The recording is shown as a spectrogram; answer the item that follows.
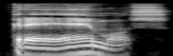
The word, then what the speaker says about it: creemos: So again, stress right here. Creemos, creemos.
